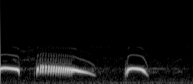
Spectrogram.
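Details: Long coo of a spotted dove, meant to provoke other doves to call: a clear arched hoot ending, a drawn-out throbbing note sliding downward, then a single rounded hooted note, with a quiet background.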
